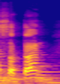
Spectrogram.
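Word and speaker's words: שטן: adversario o el acusador la palabra Satanás proviene del hebreo y se pronuncia satán su significado etimológico está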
